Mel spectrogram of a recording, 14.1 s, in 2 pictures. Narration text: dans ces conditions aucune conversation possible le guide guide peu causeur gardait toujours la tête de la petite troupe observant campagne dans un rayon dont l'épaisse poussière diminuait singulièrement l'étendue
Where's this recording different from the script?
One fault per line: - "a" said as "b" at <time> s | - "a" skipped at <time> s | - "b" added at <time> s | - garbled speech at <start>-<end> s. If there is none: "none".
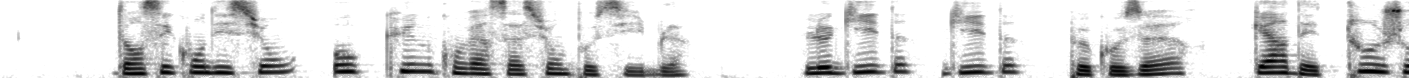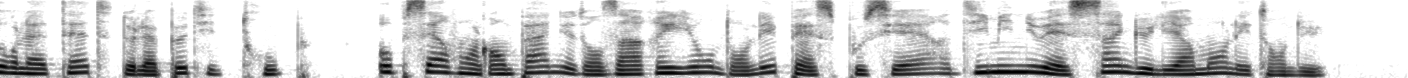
none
